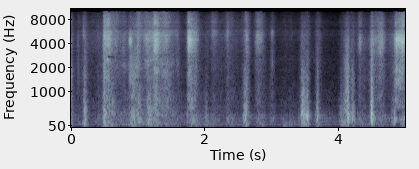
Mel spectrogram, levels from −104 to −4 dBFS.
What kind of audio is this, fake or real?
fake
